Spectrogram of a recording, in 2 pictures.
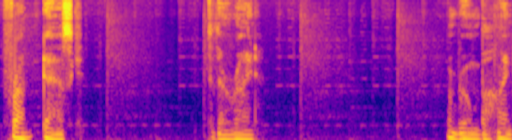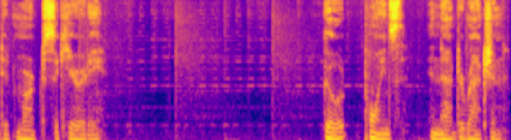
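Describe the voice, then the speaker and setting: Running a solo roleplay game as its game master, a man alternates terse, hushed story narration with informal, sweary remarks as he thinks aloud about play. He speaks on the low side in a steady, dark, slightly rough voice, slowly and with frequent pauses. Music sits in the background.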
